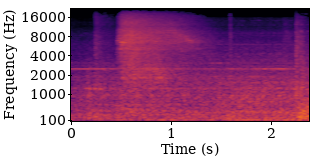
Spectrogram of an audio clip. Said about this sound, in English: Here comes the truck.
